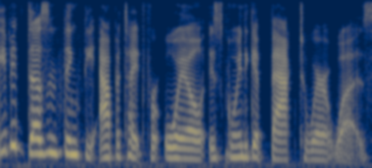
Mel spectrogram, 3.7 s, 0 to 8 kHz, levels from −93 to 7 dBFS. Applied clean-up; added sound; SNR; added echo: none; none; none; none.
